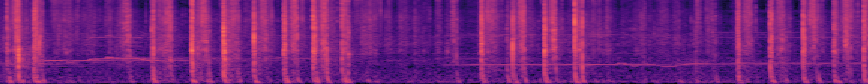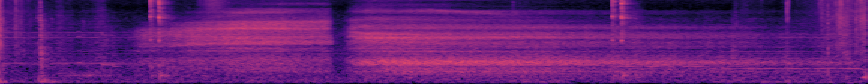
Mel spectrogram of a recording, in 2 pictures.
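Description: Tarot cards being shuffled for a partner relationship reading: a run of crisp, rapid riffling clicks, then a steadier, louder rustling wash of cards sliding together, with no one speaking.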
